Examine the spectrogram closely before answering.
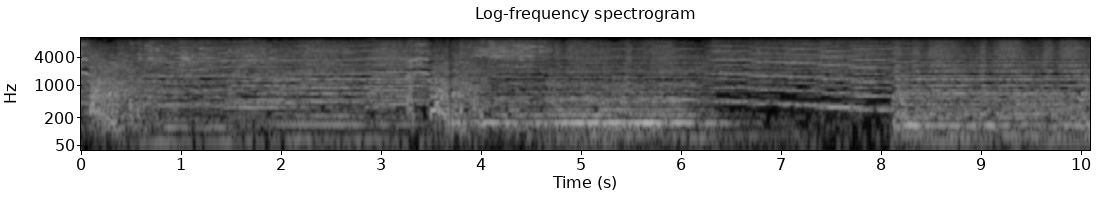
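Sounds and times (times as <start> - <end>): shattering crash: 0.0 - 1.6
music: 0.0 - 10.0.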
